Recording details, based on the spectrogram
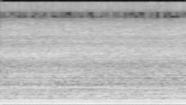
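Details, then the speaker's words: Kawasaki-engined mower started after sitting a month, with choke up and throttle at halfway: smooth, even low thrum with a steady beat and no misses or knocks; running normally. "good old Kawasaki yeah that was pretty good for setting for a month not going to complain about"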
